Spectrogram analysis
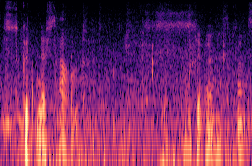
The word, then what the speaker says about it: Skudeneshavn: So apparently it's pronounced Skudeneshavn.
